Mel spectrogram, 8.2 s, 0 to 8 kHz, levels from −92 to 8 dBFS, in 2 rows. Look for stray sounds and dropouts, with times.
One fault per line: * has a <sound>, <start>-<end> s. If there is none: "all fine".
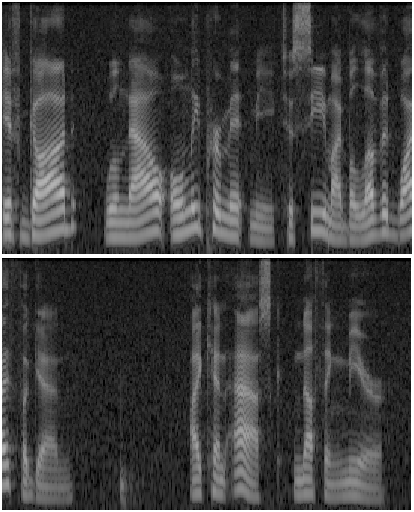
* has a tap, 5.3-5.5 s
